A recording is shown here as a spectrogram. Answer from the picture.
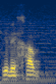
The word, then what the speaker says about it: Gyllenhaal: Prisioneros es una película protagonizada por Hugh Jackman y Jack Gyllenhaal. Me parece que se dice así, no sé si... Hall. – Hall. – Sí, lo he dicho bien.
